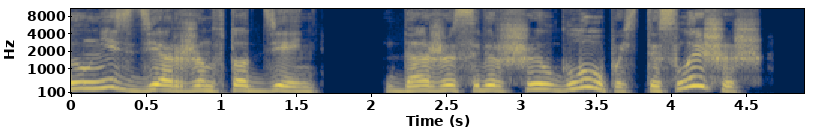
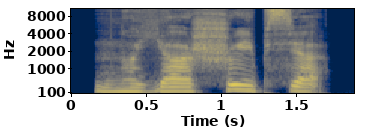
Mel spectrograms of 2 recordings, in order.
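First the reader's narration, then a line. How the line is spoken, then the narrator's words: Admitting again. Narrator (Russian): вновь признал он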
